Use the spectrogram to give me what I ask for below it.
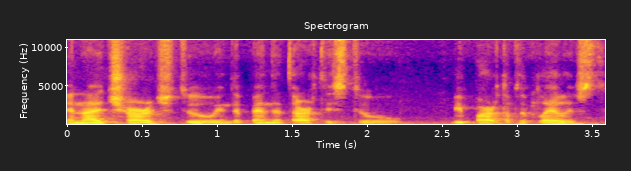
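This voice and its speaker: With a Spanish accent, a man of medium pitch talks at a very fast pace. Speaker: English language student. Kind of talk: conversation lesson. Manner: halting.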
